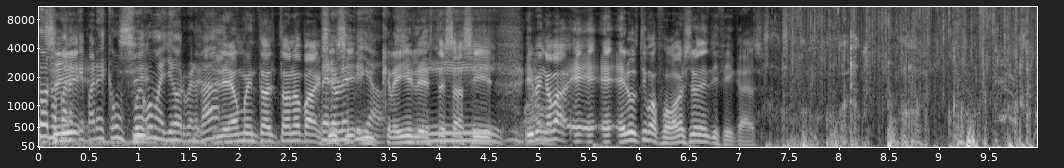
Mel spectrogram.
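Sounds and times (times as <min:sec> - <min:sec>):
speech: 0:00.0 - 0:07.5
man crinkling a plastic bag: 0:07.3 - 0:09.9
man making wet mouth clicks and smacking sounds: 0:07.3 - 0:09.9.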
